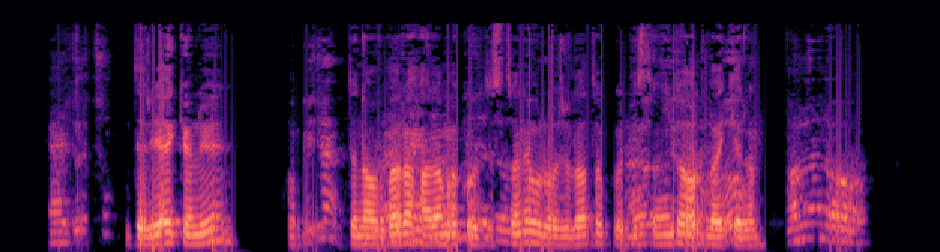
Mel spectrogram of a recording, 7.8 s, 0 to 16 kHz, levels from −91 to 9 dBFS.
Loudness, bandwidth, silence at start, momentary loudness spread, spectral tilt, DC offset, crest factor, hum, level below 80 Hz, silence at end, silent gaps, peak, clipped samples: -16 LUFS; 11.5 kHz; 0.4 s; 19 LU; -6.5 dB/octave; under 0.1%; 18 dB; none; -48 dBFS; 0.65 s; none; 0 dBFS; under 0.1%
